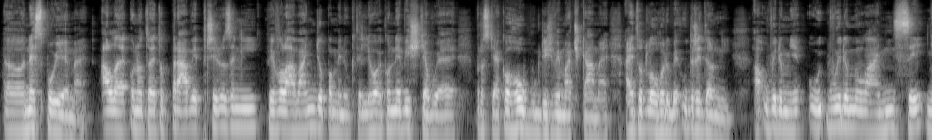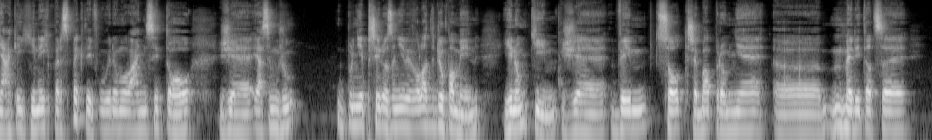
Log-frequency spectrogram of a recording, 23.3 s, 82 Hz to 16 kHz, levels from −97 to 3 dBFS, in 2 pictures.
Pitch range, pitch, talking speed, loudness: 115-130 Hz, 125 Hz, 135 wpm, -20 LUFS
